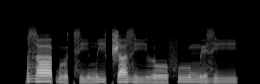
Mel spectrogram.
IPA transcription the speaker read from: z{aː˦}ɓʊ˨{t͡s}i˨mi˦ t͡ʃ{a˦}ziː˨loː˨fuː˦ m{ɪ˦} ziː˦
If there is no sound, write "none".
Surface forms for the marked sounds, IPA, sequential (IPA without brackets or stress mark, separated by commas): aː˦, t͡s, a˦, ɪ˦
